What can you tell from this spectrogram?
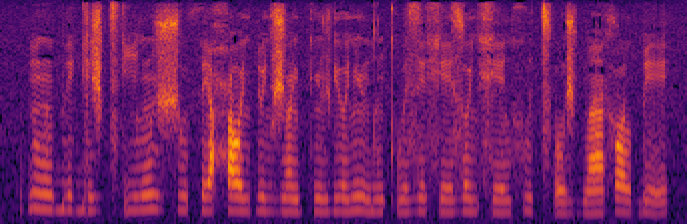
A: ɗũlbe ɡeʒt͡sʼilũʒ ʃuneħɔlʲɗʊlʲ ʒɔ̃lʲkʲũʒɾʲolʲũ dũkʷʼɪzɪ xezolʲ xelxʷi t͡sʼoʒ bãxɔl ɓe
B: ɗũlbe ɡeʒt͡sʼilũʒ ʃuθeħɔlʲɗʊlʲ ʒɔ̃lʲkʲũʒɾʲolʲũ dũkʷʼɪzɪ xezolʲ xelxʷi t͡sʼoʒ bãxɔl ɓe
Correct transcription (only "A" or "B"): B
